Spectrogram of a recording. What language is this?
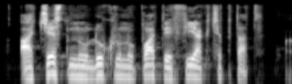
Romanian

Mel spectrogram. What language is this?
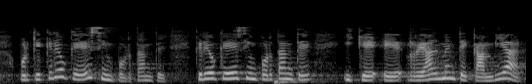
Spanish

